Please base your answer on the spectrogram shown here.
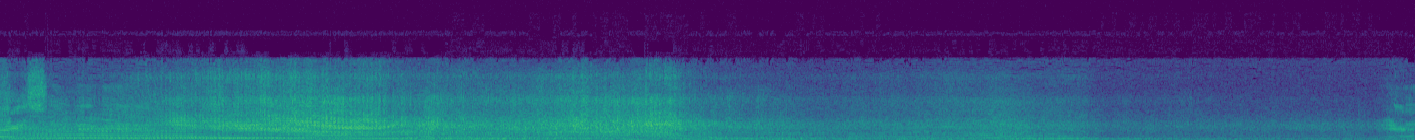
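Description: Race cars roar around the oval at Bureau County Speedway, engines droning loud and close then fading as the pack moves away, with a broadcast announcer talking over the noise.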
